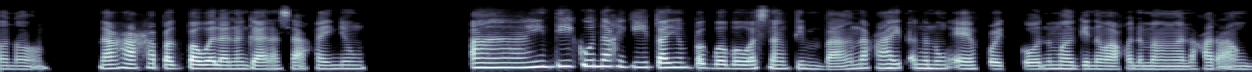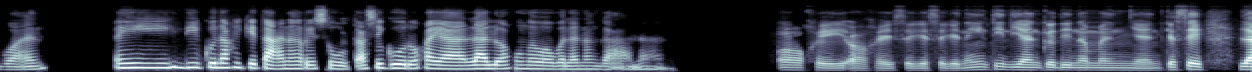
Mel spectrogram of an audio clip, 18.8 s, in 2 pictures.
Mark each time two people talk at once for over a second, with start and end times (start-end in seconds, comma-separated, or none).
none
